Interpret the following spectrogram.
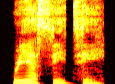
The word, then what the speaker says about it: receipt: Say it out loud, re-ceit. The P is completely silent. You don't touch your lips together at all. There is no P sound anywhere in this word when it's spoken.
